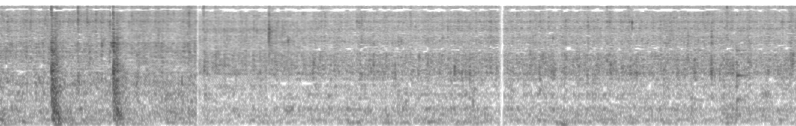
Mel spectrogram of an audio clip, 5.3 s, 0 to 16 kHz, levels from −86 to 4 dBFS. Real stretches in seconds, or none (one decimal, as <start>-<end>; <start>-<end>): 0.0-0.8; 2.1-5.3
